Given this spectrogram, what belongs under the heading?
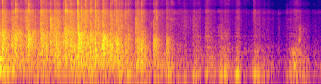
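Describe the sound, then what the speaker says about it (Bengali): An audience claps to welcome a woman translator onto the stage at an evening history talk. The applause is dense and steady for about three seconds, then thins into scattered claps and dies away. "একটু হাততালি দিয়ে ওনাকে মঞ্চে ডেকে নেব"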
